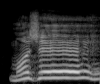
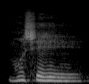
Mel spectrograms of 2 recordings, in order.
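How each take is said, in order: First: Loud divine call. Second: Soft divine call. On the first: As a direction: call his name out loud and echoing. ("మోషే" అని బిగ్గరగా, దూరం నుంచి పిలుస్తూ) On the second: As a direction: drop low and soft on the last call. ("మోషే" అని మెల్లగా, తగ్గిన గొంతుతో పిలుస్తూ) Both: Acted. God calls Moses from the bush.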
